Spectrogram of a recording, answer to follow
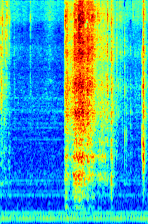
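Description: Expanded clay pebbles rattling and crunching as they are packed by hand around a root ball in a plastic hydroponic net pot: a short burst about a second in, then a click.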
